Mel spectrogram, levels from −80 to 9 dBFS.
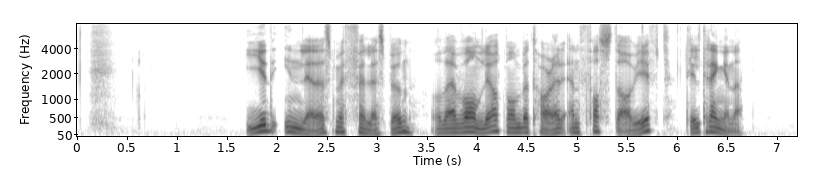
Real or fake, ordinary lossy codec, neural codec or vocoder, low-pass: real; none; none; none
